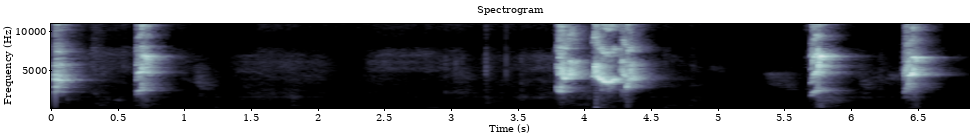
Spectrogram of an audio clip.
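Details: Two pet Fischer's lovebirds giving short, sharp, high chirps in scattered bursts: two near the start, then a tight cluster of three mid-way and two more toward the end, with silence between.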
